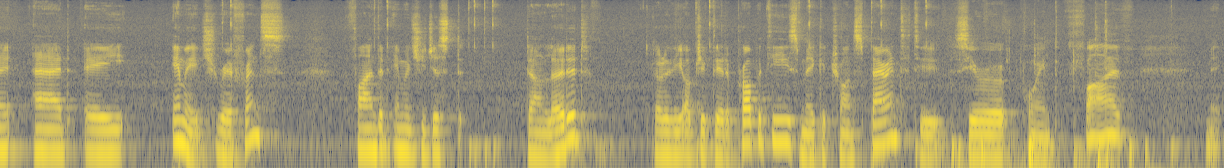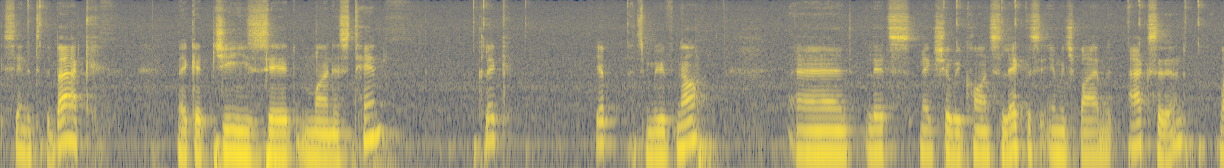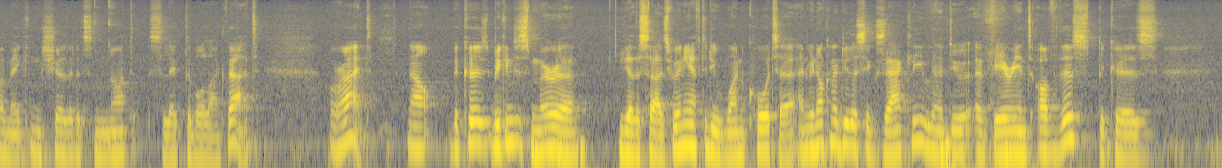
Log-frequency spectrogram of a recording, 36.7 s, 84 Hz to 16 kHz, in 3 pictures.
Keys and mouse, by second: 7.0 click, 7.9 click, 8.7 click, 9.3-11.7 drag, 12.5 click, 14.4 g, 17.5 middle drag, 17.7-18.0 drag, 18.0-18.5 middle drag, 19.1 KP_7, 21.7 click, 22.3-24.5 drag, 25.4 click.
